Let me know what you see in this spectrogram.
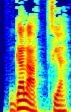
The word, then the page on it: Galazia: lingua italiana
